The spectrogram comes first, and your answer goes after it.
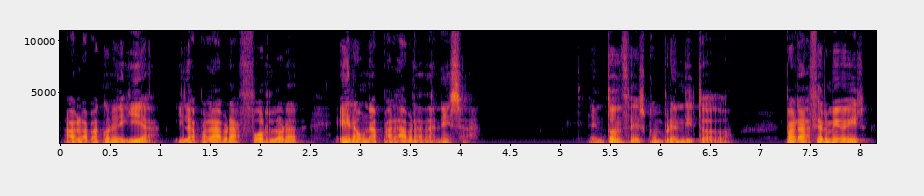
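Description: A man reading a first-person adventure story aloud, in a measured, dramatic way that sinks to hushed tones. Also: lowish voice. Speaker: audiobook narrator. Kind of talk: first-person literary narration.

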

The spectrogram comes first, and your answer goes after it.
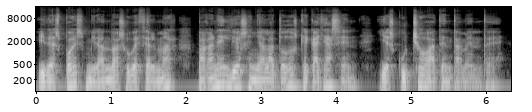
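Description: Deep guy narrating an audiobook, steady dramatic read. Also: normal speed.

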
